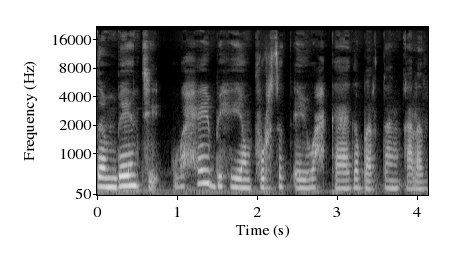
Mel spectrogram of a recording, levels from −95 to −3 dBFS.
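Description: No technical faults can be heard anywhere in this speech recording. There is nothing to place on the timeline and no problem to explain.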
